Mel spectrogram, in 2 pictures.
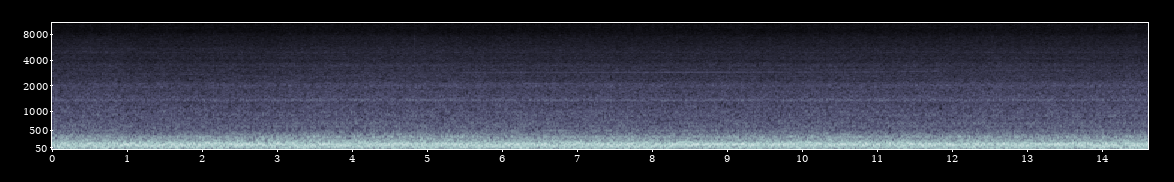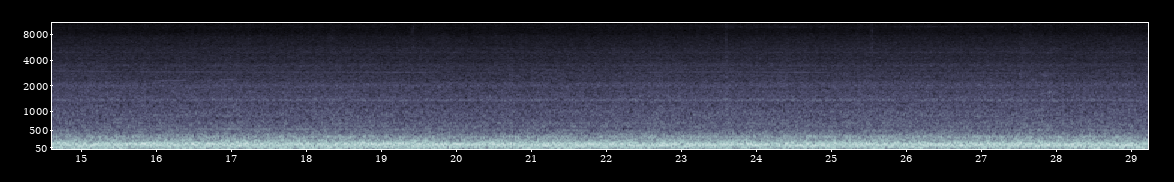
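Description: Boeing 777-200ER cabin noise in flight: a loud, steady low rumble of engines and airflow, with a faint steady whine above it and no change throughout.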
